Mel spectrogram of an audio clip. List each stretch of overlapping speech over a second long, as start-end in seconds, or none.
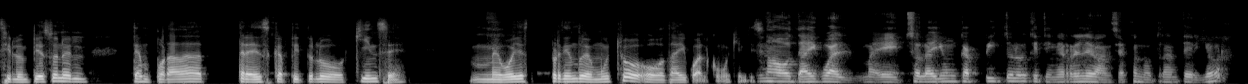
none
